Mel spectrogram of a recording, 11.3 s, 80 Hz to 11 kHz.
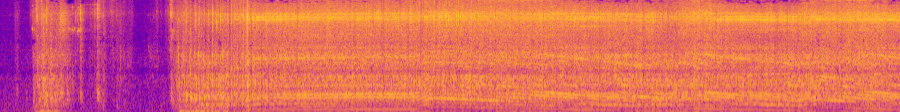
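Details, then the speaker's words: Suzuki RGV250 two-stroke, about 43,000 km, cold engine just kick-started on full choke: buzzy raised idle with small rev blips, both exhaust pipes smoking evenly, idle slightly high; normal cold idle on choke. "hopefully you can hear them both exhaust pipes are smoking evenly a little bit high at the moment that usually goes down soon choke is fully out"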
